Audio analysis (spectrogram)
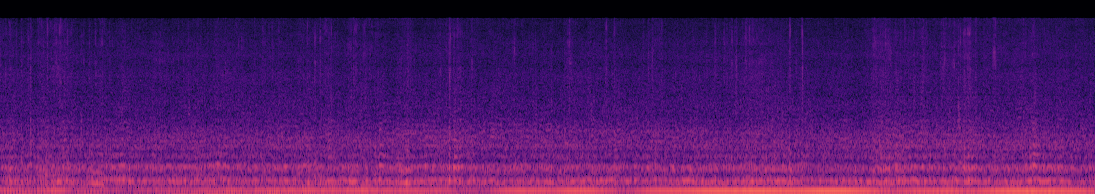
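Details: Colony of honey bees in an opened hive, sunny and a little windy, microphone among the combs: a heavy, very low droning hum dominating, layered with fainter higher buzzing, swelling slightly louder toward the end.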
